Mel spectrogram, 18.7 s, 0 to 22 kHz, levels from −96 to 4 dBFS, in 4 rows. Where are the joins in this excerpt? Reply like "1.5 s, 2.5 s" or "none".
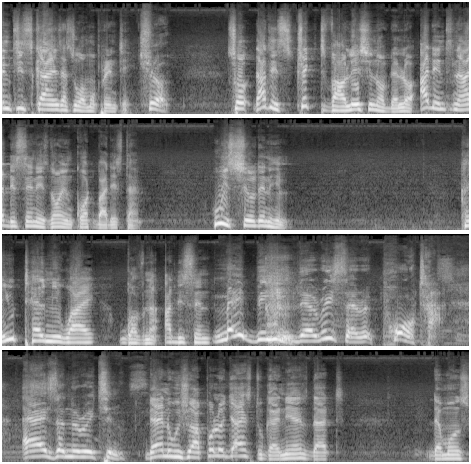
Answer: none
